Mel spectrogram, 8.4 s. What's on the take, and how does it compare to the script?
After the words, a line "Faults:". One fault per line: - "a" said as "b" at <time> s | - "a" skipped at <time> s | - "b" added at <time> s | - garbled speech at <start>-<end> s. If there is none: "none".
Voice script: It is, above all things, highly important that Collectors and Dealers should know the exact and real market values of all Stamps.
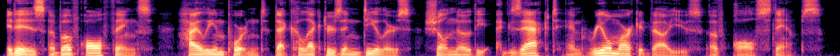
It is, above all things, highly important that Collectors and Dealers shall know the exact and real market values of all Stamps.
Faults:
- "should" said as "shall" at 4.2 s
